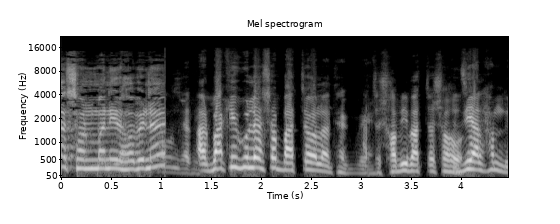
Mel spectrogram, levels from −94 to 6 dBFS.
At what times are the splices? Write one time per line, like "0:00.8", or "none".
0:01.1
